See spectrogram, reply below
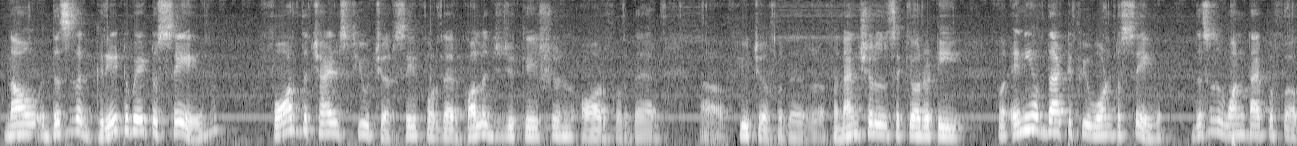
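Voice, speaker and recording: Twenties male instructor, mellow voice, repeats himself, faint background noise. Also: a little high, lively intonation, moderate pace, low-quality recording. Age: 20s. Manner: filler-heavy, repeats points, says "in fact" often. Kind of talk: explanatory e-learning lecture.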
